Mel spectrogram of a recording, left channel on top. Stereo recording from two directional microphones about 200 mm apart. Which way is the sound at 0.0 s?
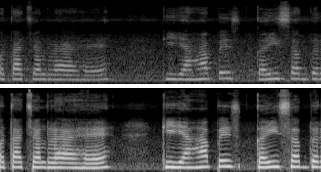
45° right (ahead or behind).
